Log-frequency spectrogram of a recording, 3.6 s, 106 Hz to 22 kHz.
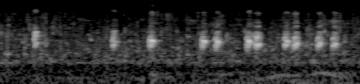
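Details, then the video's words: Sooty-headed bulbul lure sound: fairly soft, evenly spaced chirps, several given in quick doubled pairs, in a quiet background. "suara burung trucukan jernih jenis apapun 100% dijamin gacor_pagi_siang_malam dengan suara pancingan"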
